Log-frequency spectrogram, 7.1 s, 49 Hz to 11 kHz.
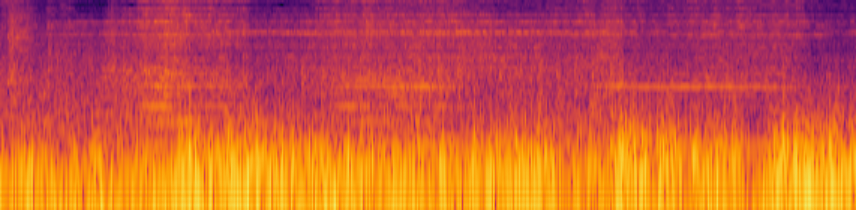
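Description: Freight train of old boxcars and tank wagons rolling slowly past at about 10–15 km/h, held to that pace by a speed restriction on worn track. The wagons' steel wheels rumble heavily on the rails, with drawn-out high-pitched squeals from the wheels that come and go.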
